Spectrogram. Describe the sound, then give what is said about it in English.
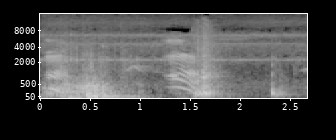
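A door bolted on the far side is tried and shaken, with creaking, rattling bursts near the start and middle, then a sharp knock as it holds fast, stuck. It sounds fairly loud. “This door is bolted on this side.”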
